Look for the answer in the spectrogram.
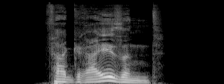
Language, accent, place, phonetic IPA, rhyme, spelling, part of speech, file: German, Germany, Berlin, [fɛɐ̯ˈɡʁaɪ̯zn̩t], -aɪ̯zn̩t, vergreisend, verb, De-vergreisend.ogg
- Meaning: present participle of vergreisen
